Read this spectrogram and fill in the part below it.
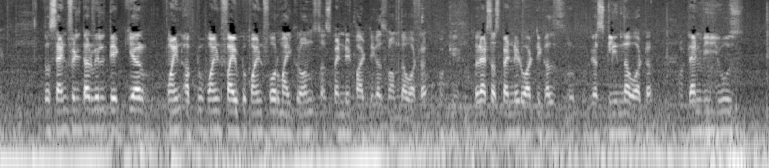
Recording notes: This conversation was recorded while we drove back after a demonstration at Coconut Lagoon, Kumarakom.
